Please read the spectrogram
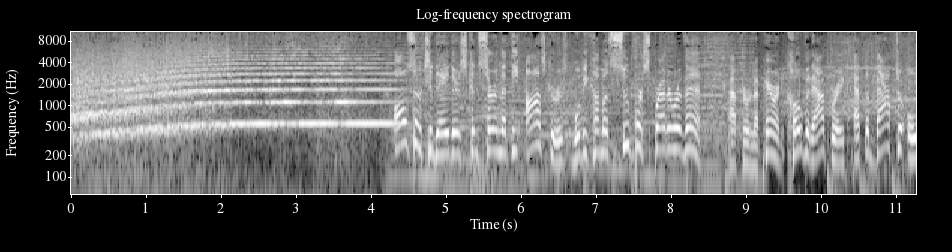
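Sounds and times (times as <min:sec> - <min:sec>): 
air raid siren wailing in Ukraine: 0:00.0 - 0:04.7
speech: 0:04.4 - 0:11.2.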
